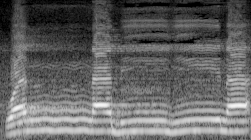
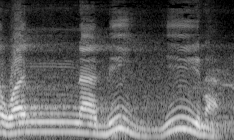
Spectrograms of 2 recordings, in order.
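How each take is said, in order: First: The ya is weakly pressed, like a long vowel. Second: The ya is firmly pressed as a doubled consonant. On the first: The speaker calls it wrong. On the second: The speaker calls it right. "harusnya wan nabiyina"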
